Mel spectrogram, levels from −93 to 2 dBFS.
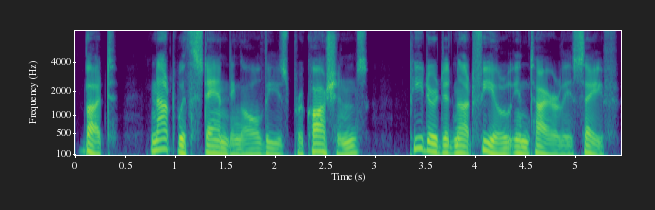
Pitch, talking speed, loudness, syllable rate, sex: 115 Hz, 120 wpm, -18 LUFS, 4.7 syllables/s, male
